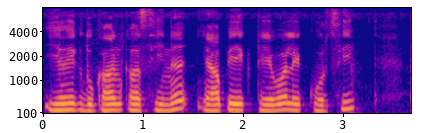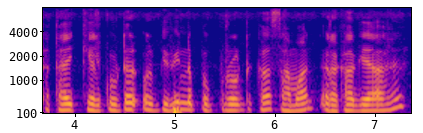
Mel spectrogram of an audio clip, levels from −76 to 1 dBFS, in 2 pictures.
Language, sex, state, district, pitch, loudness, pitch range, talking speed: Hindi, male, Jharkhand, Ranchi, 170 Hz, -20 LUFS, 165-185 Hz, 185 wpm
